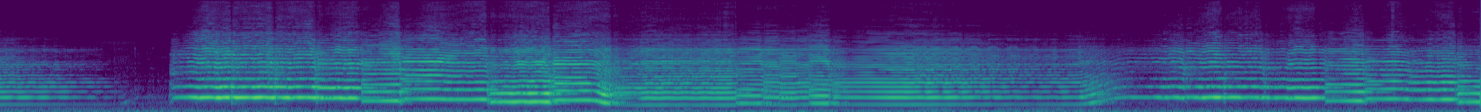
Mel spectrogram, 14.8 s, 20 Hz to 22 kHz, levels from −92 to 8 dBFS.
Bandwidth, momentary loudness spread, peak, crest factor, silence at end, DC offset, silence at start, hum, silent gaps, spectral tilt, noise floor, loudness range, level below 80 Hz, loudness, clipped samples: 10.5 kHz; 18 LU; -10 dBFS; 18 dB; 0 s; under 0.1%; 0 s; none; none; -3.5 dB/octave; -54 dBFS; 9 LU; -60 dBFS; -26 LUFS; under 0.1%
